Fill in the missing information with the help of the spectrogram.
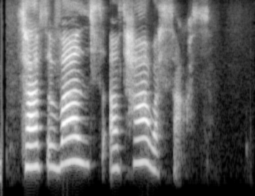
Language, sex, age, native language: Icelandic, female, 7, Icelandic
